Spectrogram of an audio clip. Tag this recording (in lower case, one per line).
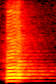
musical instrument
music
wind instrument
